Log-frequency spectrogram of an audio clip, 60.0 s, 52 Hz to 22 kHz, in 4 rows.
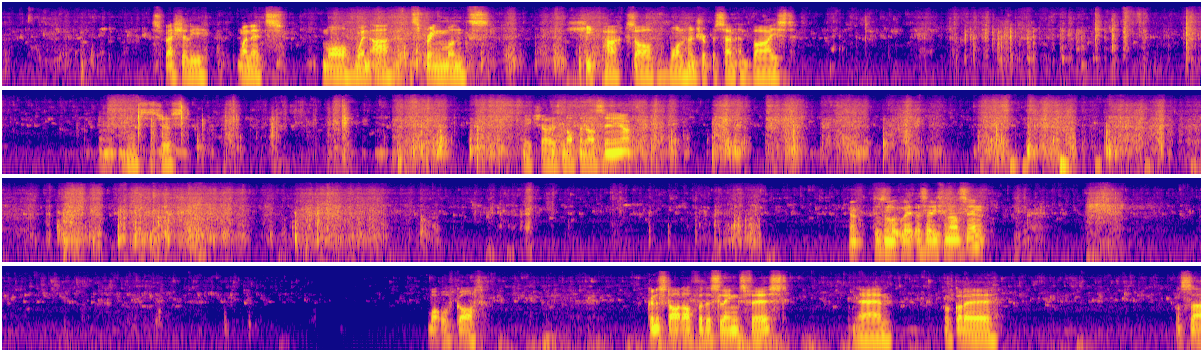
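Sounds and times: packaging rustling and crinkling: 0:11.8 - 0:15.0.

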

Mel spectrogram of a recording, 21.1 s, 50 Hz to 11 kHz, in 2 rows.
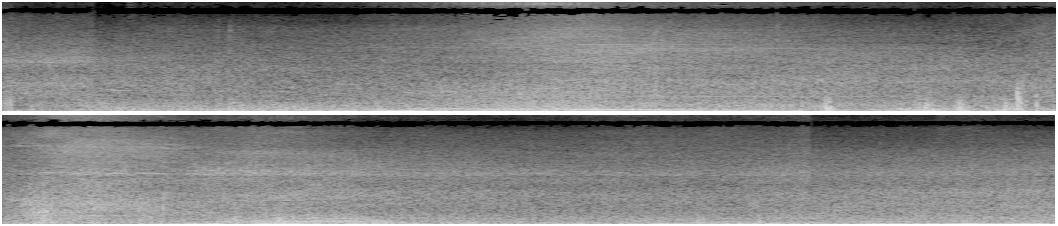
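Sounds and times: bus engines running: 0:00.0 - 0:21.0
road traffic: 0:00.0 - 0:21.0
rushing hiss: 0:10.1 - 0:13.8.

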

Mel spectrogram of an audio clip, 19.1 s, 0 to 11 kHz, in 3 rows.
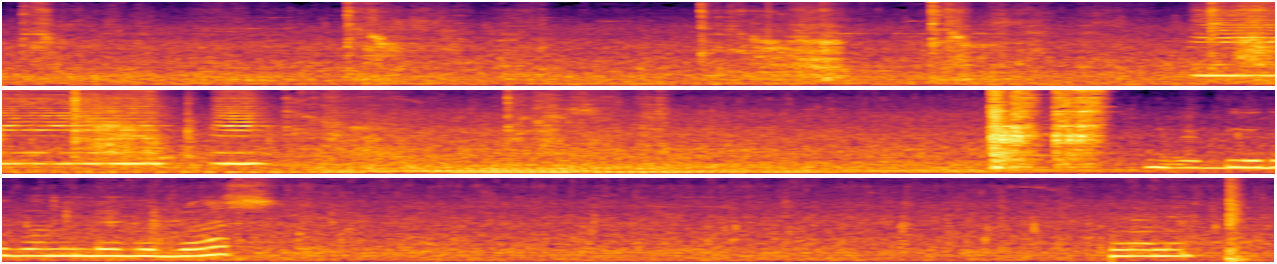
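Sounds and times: metal spatula scraping pan: 0:00.0 - 0:00.5, 0:01.7 - 0:02.8, 0:03.4 - 0:09.8, 0:11.3 - 0:12.0.

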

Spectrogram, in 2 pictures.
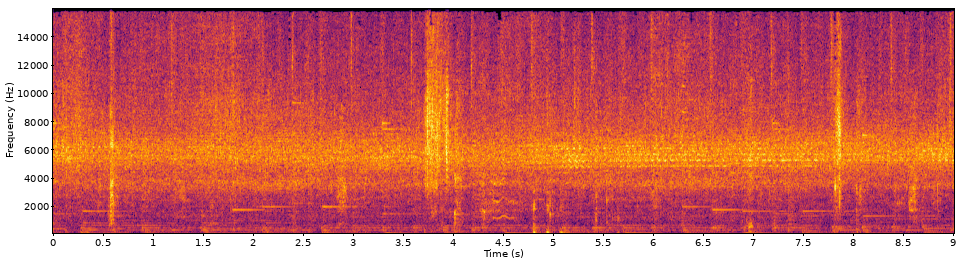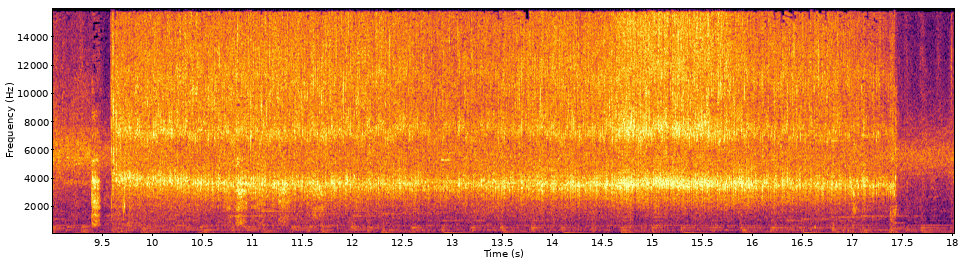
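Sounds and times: background music: 0:00.0 - 0:18.0
fountain water jet hissing: 0:00.0 - 0:18.0.

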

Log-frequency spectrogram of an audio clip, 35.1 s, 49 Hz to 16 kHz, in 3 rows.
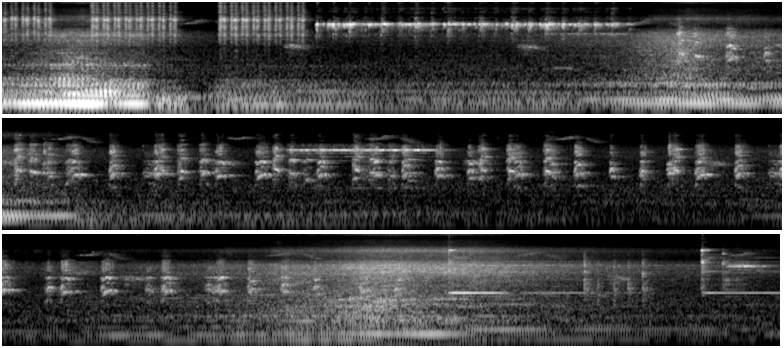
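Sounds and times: dog barking: 0:06.3 - 0:29.7.

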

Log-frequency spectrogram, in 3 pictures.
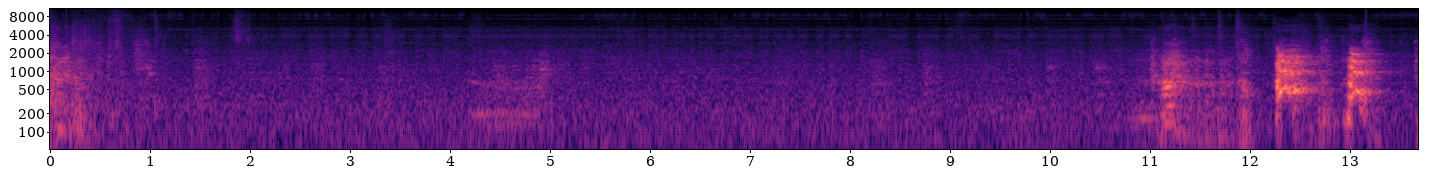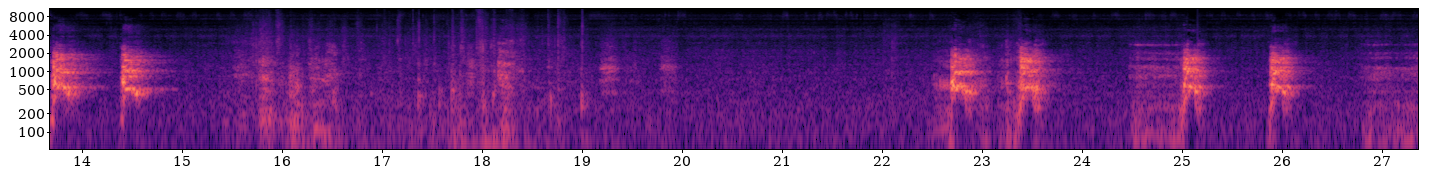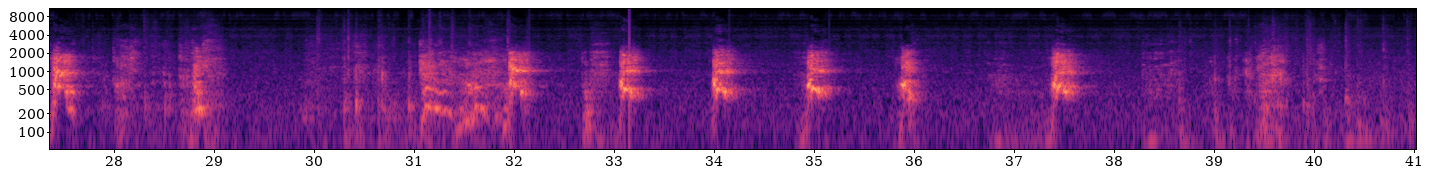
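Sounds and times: dogs barking: 0:12.2 - 0:15.0, 0:22.7 - 0:23.8, 0:34.0 - 0:36.2, 0:37.4 - 0:37.8.

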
